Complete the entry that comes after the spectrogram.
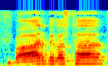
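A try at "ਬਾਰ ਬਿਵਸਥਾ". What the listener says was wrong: ਬਾਰ ਵਿਵਸਥਾ ਉਚਾਰਨ ਕਰਨਾ ਹੈ, ਬੱਬੇ ਤੋਂ ਚੱਕ ਕੇ। ਬੱਬੇ ਦੋਵੇਂ ਨਹੀਂ ਬੋਲਦੇ ਨੇ, ਵਿਵਸਥਾ ਨਹੀਂ ਕਹਿਣਾ, ਇਹ ਵਿੱਚ ਵਾਵਾ ਵੀ ਹੈਗਾ। ਵਿਵਸਥਾ, ਬਾਰ ਵਿਵਸਥਾ ਤੁਝਹਿ ਪਿਆਰਾ ਦੂਧ।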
